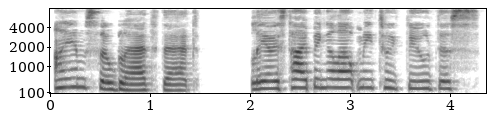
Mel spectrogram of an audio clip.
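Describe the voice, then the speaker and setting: High-voiced woman reading a story aloud. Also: a little slow, highs cut off. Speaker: podfic reader. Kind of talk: expressive fan fiction audiobook narration.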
